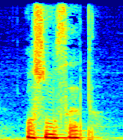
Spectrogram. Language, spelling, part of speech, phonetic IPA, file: Czech, osm set, numeral, [ˈosm̩sɛt], Cs-osm set.ogg
- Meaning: eight hundred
